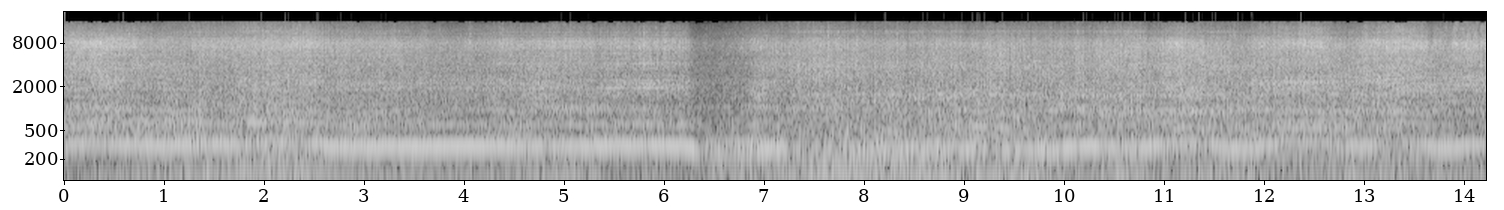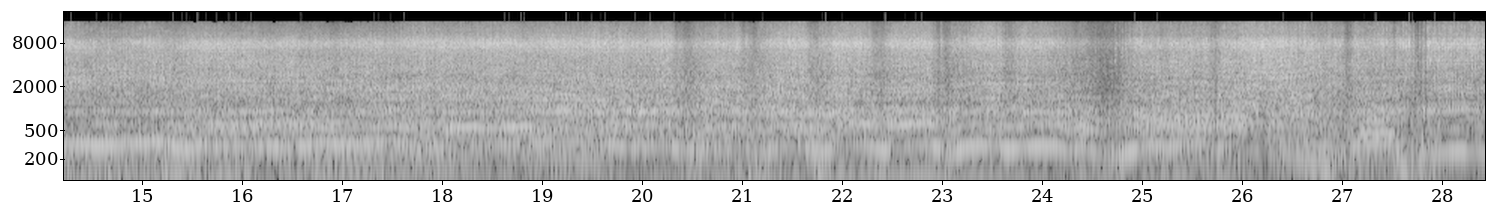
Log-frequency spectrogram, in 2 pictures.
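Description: Mega truck engine with open exhaust headers running at high revs under load in deep mud, the pitch wavering up and down as the throttle is worked. It drops sharply about six seconds in and dips again several times near the end before climbing back.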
